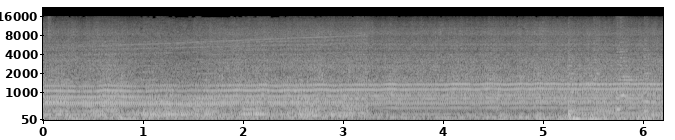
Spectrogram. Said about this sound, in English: Listen to my quieter exhaust.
